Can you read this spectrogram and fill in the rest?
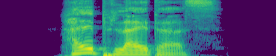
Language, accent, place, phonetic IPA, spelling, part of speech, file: German, Germany, Berlin, [ˈhalpˌlaɪ̯tɐs], Halbleiters, noun, De-Halbleiters.ogg
- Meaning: genitive singular of Halbleiter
